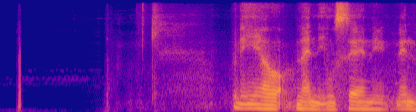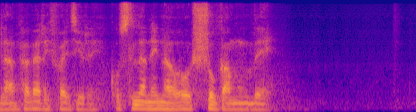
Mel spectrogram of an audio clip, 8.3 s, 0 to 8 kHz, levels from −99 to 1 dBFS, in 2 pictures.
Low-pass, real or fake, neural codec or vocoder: 7.2 kHz; fake; codec, 16 kHz in and 24 kHz out, 0.6 kbps, FocalCodec, streaming, 4096 codes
